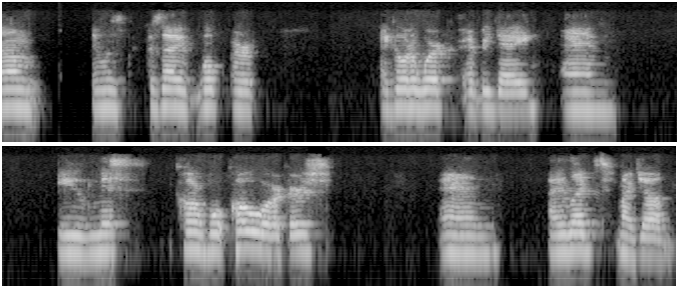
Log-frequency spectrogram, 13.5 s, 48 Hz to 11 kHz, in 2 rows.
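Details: Aphasia in a woman after a hemorrhagic stroke at age 36 (September 2018), with difficulty getting her point across, reading and writing; she could not talk for 2 years and had 2 years of speech therapy.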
